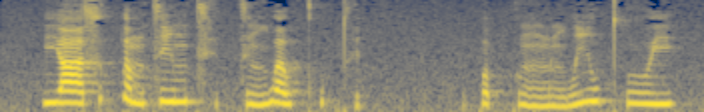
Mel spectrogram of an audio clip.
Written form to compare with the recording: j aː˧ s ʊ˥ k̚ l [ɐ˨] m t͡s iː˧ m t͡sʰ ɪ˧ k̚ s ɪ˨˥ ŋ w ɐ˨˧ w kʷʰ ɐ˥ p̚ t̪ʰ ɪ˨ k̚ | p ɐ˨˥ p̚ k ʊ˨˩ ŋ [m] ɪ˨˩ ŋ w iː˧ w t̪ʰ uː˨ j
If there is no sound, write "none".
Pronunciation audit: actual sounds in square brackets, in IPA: ɐ˨˧, m

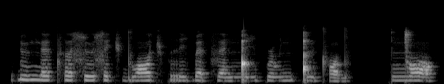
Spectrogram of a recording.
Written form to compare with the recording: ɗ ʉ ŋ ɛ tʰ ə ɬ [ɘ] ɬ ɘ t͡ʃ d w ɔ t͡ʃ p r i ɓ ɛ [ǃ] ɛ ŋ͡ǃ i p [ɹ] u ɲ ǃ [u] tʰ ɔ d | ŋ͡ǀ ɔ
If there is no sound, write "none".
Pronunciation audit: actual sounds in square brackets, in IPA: ʉ, t͡s, ɹ, ʉ

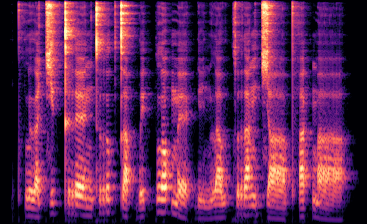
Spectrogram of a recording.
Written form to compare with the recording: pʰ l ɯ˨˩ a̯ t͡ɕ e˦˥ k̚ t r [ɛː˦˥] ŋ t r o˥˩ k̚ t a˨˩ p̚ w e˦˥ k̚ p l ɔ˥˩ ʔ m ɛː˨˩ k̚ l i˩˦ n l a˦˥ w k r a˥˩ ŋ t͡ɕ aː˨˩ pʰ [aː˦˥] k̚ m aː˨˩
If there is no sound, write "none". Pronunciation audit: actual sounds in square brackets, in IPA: ɛː˧, a˦˥

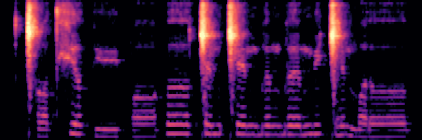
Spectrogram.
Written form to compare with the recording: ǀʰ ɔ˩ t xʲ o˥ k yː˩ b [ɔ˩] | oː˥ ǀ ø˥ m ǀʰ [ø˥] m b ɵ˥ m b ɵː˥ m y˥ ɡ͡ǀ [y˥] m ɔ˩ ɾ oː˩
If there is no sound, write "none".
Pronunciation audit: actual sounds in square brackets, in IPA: ɔ˩, ø˥, ø˥

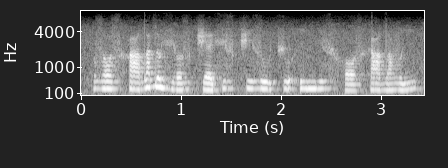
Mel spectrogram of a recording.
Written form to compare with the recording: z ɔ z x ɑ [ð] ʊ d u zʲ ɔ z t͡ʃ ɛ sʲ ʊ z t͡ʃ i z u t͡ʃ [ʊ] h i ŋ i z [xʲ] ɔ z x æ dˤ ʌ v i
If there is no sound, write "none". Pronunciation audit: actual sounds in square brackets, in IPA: dˤ, u, x

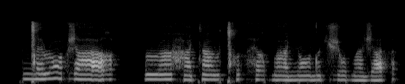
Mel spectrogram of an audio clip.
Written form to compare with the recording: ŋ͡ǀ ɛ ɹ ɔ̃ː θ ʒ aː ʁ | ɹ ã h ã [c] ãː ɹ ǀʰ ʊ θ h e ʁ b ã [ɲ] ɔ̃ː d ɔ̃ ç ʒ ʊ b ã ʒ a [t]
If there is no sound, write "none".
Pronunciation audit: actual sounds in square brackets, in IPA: c, ɲ, θ

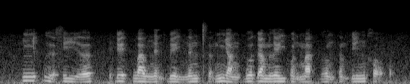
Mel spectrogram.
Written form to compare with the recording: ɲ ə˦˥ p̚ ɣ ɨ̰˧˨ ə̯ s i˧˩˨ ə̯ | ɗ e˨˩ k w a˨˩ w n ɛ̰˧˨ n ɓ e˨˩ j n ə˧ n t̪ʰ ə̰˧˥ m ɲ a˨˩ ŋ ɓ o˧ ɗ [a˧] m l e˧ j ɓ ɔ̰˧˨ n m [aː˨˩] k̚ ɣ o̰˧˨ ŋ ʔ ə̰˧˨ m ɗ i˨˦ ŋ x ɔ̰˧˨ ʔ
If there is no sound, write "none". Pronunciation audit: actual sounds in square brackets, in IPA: a˧, a˨˩

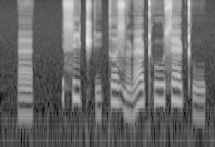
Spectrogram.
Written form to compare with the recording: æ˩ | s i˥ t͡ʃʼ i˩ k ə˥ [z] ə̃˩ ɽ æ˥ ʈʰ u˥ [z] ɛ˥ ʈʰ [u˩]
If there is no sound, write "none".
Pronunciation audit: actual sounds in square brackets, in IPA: z, s, u˩

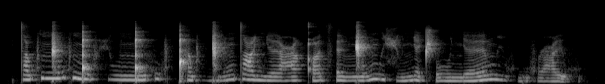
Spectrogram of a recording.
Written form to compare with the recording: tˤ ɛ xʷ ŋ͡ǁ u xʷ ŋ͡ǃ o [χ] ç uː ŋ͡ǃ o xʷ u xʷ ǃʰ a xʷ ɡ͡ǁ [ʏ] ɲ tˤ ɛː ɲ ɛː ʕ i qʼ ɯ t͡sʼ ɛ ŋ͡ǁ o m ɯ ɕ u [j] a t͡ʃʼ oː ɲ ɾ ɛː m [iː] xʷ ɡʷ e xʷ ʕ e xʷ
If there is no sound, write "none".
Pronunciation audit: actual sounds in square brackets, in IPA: xʷ, u, ɲ, iː

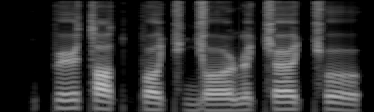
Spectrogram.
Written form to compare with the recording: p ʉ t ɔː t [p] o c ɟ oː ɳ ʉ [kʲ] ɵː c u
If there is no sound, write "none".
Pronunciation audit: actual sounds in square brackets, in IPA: p, c

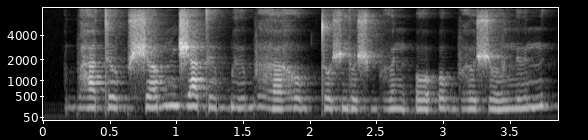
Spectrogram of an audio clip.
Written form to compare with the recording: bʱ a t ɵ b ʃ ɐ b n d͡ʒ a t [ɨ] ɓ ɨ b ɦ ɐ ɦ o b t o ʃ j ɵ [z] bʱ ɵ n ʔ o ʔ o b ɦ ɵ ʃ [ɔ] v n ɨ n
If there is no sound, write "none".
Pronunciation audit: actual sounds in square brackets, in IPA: ɨ, ʃ, ɵ

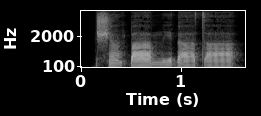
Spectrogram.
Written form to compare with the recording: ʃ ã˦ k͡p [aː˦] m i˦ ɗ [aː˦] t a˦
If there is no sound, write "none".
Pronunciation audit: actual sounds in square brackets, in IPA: aː˦, aː˦

